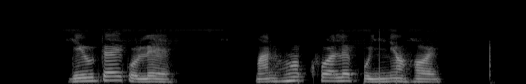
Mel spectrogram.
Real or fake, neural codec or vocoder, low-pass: real; none; 5.4 kHz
